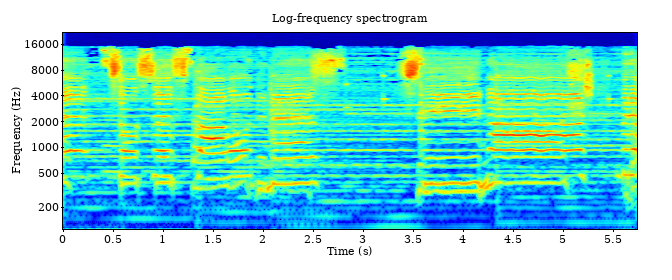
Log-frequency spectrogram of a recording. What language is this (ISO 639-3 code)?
ces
